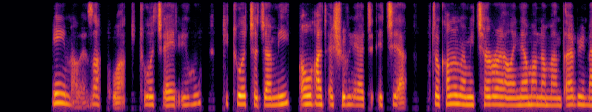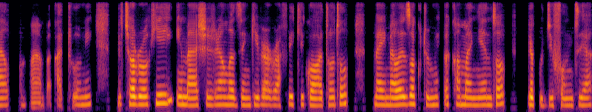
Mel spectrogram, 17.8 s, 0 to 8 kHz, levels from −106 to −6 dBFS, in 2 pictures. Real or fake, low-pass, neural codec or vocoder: fake; 7.2 kHz; codec, 24 kHz, 0.9 kbps, WavTokenizer, small release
